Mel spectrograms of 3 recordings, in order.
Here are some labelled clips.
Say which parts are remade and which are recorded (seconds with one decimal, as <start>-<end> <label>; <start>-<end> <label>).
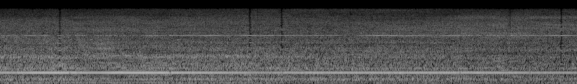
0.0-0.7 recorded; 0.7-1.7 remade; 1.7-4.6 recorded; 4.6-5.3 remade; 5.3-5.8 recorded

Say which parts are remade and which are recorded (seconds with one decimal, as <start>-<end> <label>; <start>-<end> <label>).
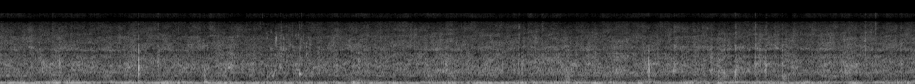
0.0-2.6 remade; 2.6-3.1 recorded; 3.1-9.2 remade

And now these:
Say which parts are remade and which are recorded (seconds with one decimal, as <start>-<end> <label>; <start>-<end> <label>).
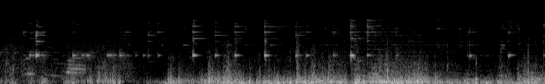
0.0-3.3 recorded; 3.3-5.5 remade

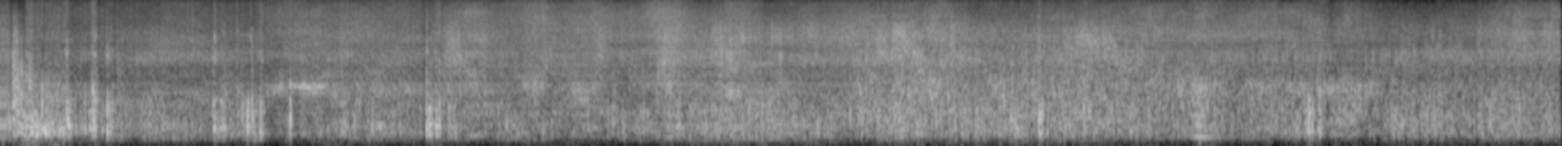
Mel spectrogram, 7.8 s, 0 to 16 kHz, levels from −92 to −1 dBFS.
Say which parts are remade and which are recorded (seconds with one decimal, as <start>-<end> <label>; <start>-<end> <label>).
0.0-4.3 remade; 4.3-7.8 recorded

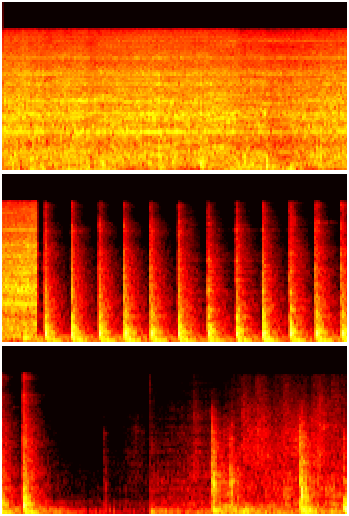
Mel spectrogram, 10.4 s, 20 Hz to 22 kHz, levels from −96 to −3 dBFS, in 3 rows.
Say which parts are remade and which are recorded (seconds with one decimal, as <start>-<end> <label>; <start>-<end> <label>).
0.0-0.6 recorded; 0.6-2.9 remade; 2.9-5.3 recorded; 5.3-6.5 remade; 6.5-7.4 recorded; 7.4-9.1 remade; 9.1-10.4 recorded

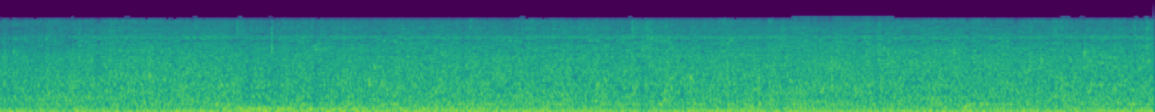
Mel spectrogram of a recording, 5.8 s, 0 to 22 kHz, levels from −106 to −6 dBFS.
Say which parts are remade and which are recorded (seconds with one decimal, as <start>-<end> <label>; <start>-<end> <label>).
0.0-0.9 remade; 0.9-4.0 recorded; 4.0-5.1 remade; 5.1-5.8 recorded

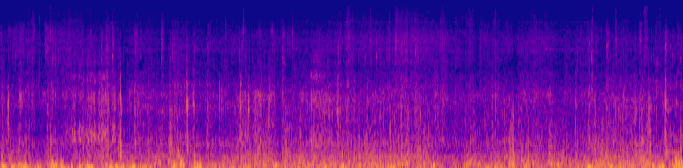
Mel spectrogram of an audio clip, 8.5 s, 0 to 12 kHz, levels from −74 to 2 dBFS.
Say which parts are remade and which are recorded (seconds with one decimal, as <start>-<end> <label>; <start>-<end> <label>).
0.0-1.8 recorded; 1.8-2.4 remade; 2.4-8.5 recorded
